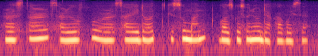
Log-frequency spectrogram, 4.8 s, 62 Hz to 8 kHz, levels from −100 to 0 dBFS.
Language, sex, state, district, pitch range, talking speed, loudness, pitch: Assamese, female, Assam, Kamrup Metropolitan, 250-270 Hz, 115 wpm, -14 LUFS, 255 Hz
